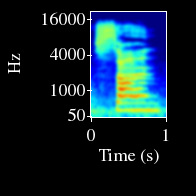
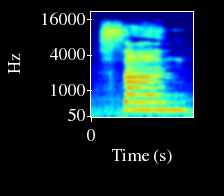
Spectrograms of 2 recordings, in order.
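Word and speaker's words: 三: you fly to the san francisco sun right so the sun tip is three kids are playing in the sand sun sun okay very good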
